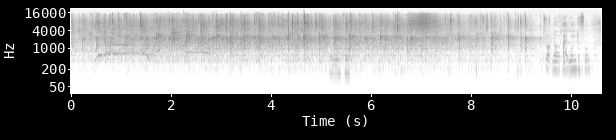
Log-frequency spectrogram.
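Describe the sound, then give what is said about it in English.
A church audience at Life Church applauds steadily for about ten seconds to welcome a speaker to the stage, dense clapping filling the room at a strong, even level, with a few cheers mixed in before it starts to thin out near the end. “So why don't you give a huge round of applause for the wonderful Polly.”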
